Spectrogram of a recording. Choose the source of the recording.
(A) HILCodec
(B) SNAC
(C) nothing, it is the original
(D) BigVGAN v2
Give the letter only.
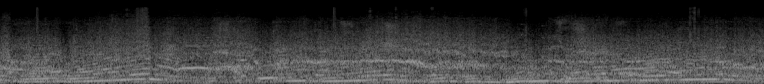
C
